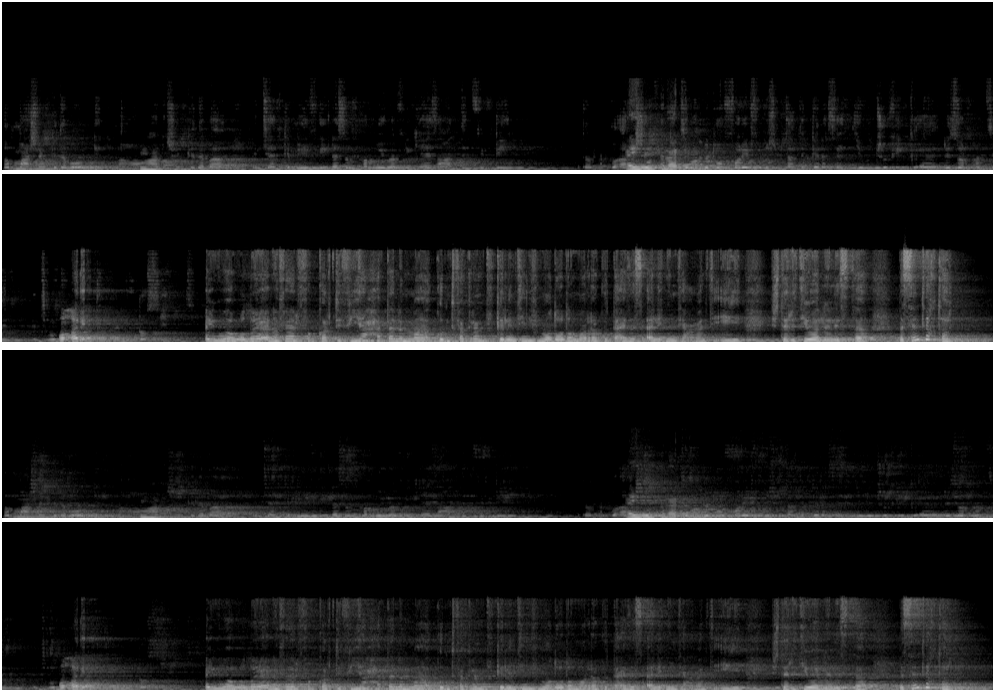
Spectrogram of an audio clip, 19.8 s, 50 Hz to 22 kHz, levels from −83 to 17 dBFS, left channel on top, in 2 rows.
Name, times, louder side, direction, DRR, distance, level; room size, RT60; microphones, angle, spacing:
voice 1, 0.0-5.1 5.8-11.6, left 1 dB, 65° left, 3 dB, 5.0 m, -41 dB
voice 2, 6.2-6.7 10.5-10.7 11.9-19.4, left 2 dB, 45° left, 4 dB, 2.0 m, -25 dB
22.5 x 21.5 x 8.8 m, 2.1 s
head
